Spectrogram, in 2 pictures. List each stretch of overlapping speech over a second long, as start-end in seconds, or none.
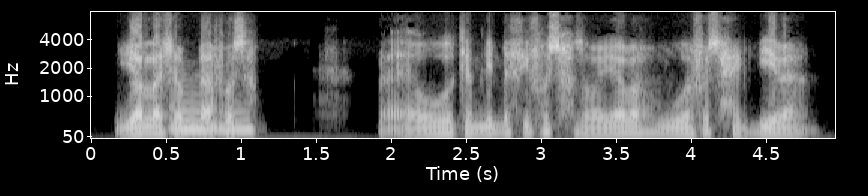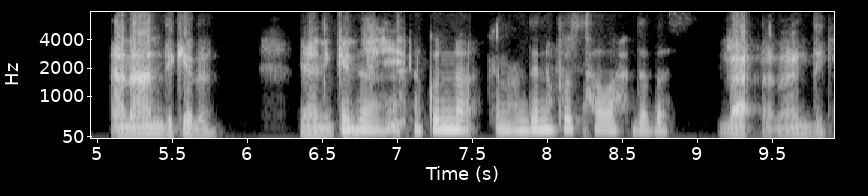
none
